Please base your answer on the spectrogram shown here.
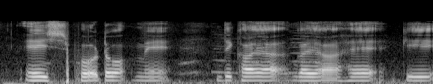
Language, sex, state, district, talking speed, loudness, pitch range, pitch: Hindi, male, Haryana, Charkhi Dadri, 95 wpm, -14 LUFS, 115-180 Hz, 175 Hz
